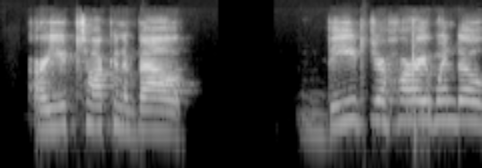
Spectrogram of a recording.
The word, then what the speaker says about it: Johari: the Johari window are you talking about the Jahari window like in like like what's known to me or and what's known to others and the facade and things like that Johari is it's it's spelled j-o-h-a-r-i it's a fascinating little Tool uh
